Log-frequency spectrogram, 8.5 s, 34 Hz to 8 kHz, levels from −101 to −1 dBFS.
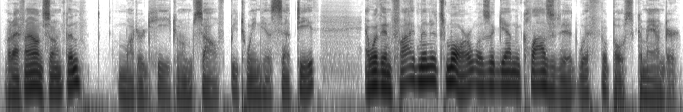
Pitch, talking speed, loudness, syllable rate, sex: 100 Hz, 170 wpm, -19 LUFS, 5.3 syllables/s, male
